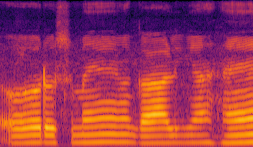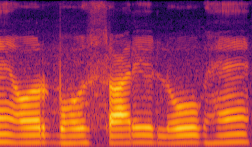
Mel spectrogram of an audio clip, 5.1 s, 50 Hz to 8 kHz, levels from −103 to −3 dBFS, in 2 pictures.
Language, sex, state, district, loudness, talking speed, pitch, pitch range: Hindi, male, Uttar Pradesh, Gorakhpur, -22 LUFS, 105 wpm, 150 Hz, 145-150 Hz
